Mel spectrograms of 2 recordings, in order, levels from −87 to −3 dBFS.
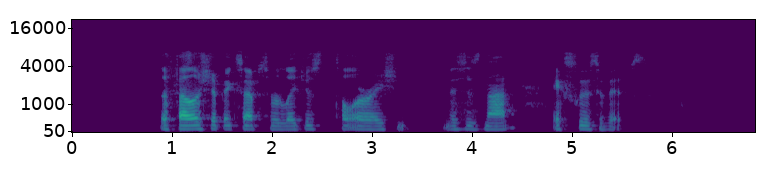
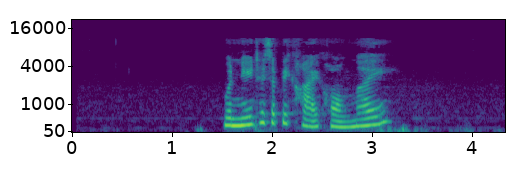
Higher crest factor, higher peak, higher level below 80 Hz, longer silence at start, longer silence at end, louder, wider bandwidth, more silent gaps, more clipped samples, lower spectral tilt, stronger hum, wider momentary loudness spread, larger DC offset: first, 24 dB vs 18 dB; second, -28 dBFS vs -10 dBFS; second, under -90 dBFS vs -60 dBFS; second, 0.9 s vs 1.5 s; first, 1.15 s vs 1 s; second, -49 LUFS vs -26 LUFS; second, 7.6 kHz vs 11.5 kHz; first, 2.59-2.63 s, 3.38-3.70 s, 4.75-4.80 s, 5.54-5.58 s vs none; neither; second, -3 dB/octave vs -5 dB/octave; neither; first, 20 LU vs 7 LU; neither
